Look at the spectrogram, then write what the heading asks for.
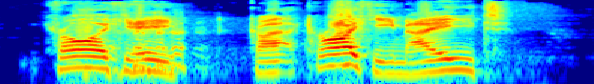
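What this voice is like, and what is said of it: Deliberately bad Australian accent. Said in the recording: “really South African accent ... Really bad accent ... supposed to be Australian ... the accent was so bad”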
